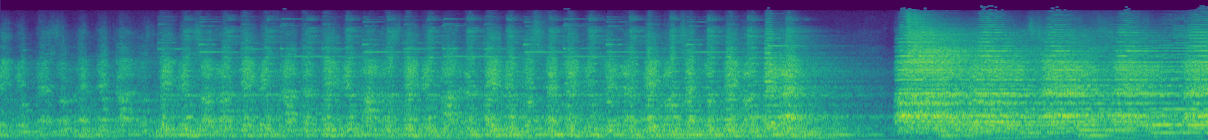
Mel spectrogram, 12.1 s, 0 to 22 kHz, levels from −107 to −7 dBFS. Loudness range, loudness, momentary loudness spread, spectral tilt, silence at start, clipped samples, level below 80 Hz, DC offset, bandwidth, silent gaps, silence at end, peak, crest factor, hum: 8 LU; -23 LUFS; 13 LU; -3 dB/octave; 0 s; under 0.1%; -50 dBFS; 0.2%; 17 kHz; none; 0 s; -6 dBFS; 18 dB; none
